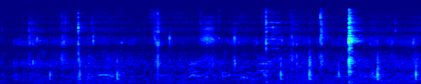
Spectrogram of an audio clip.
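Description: Close-up chewing of scrambled eggs: irregular soft mouth clicks and smacks, a sharper smack about five seconds in.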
